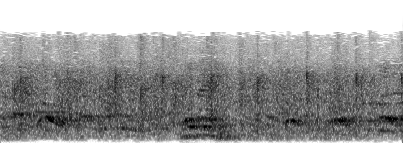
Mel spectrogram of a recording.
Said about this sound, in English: Oh, let's clap our hands and magnify him this morning.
